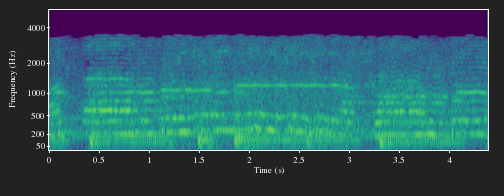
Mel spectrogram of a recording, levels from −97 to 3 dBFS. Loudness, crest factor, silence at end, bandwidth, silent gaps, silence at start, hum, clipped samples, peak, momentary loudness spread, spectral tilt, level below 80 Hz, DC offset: -26 LUFS; 14 dB; 0 s; 3.7 kHz; none; 0 s; none; under 0.1%; -10 dBFS; 4 LU; -12 dB/octave; -44 dBFS; under 0.1%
